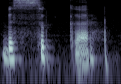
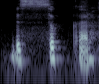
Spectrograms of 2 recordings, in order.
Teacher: And the lam we're skipping over because we can't pronounce it because the next letter is a sun letter. So we're going to connect the ba with the kasra, b, to that sin, bis.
